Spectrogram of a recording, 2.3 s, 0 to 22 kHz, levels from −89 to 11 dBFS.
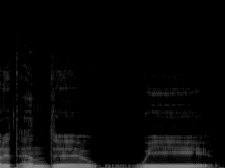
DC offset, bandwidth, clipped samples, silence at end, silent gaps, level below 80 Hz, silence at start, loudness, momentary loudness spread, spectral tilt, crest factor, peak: under 0.1%; 13.5 kHz; under 0.1%; 0.1 s; none; -58 dBFS; 0 s; -41 LUFS; 8 LU; -8.5 dB/octave; 14 dB; -26 dBFS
